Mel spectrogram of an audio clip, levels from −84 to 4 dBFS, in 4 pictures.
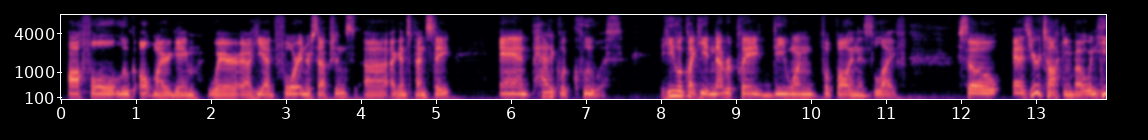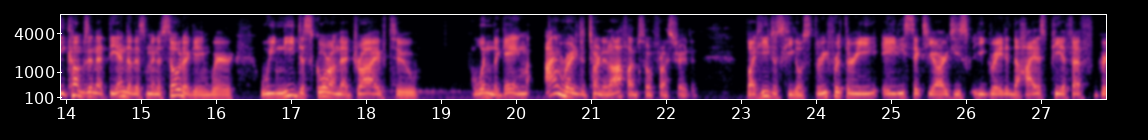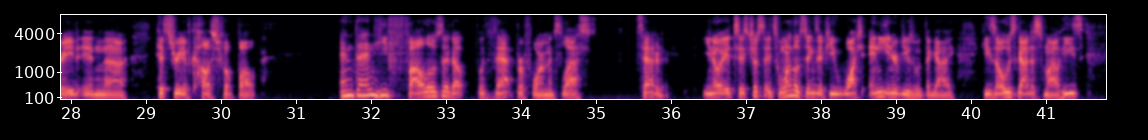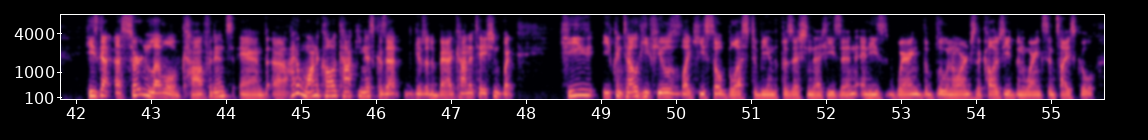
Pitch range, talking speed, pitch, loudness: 110-170 Hz, 195 wpm, 125 Hz, -19 LUFS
